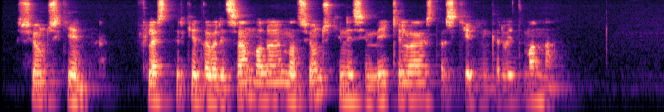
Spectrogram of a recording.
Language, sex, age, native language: Icelandic, male, 40-49, Icelandic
